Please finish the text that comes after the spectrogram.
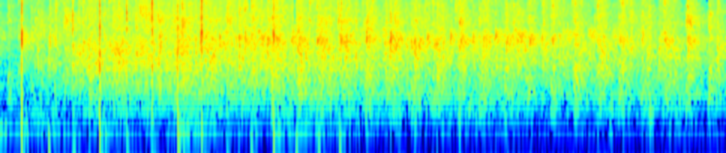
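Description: A group of people applauding, a dense patter of many hands clapping with a few sharper, louder claps standing out early on, sustained steadily for about ten seconds before easing slightly.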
